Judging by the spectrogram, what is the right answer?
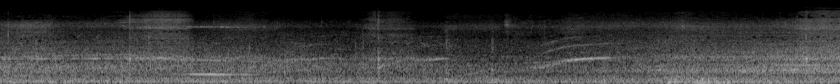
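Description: Emergency vehicle siren, a faint wail that glides up in pitch about five and a half seconds in, over steady engine and road noise.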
